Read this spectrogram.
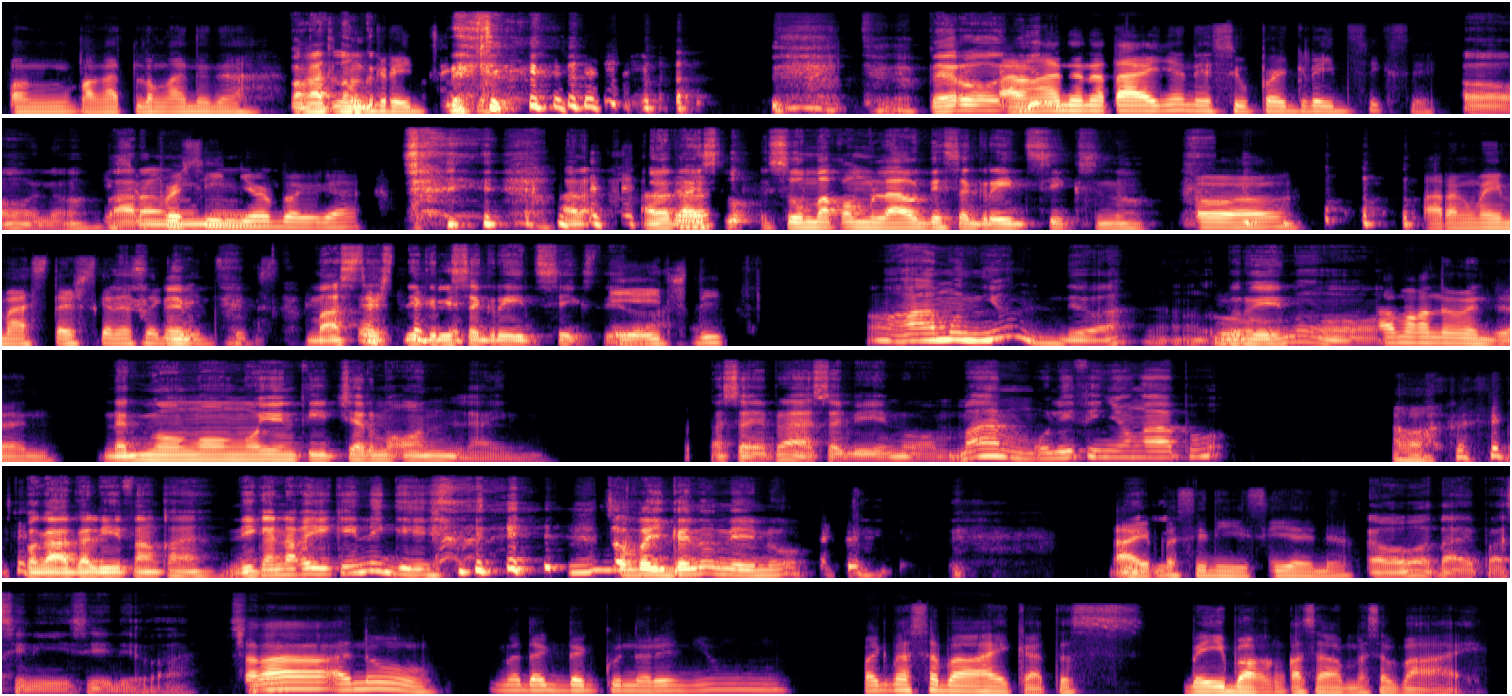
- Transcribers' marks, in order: laugh; laugh; chuckle; giggle; laugh; tapping; other noise; chuckle; laugh; chuckle
- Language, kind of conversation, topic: Filipino, unstructured, Paano nagbago ang paraan ng pag-aaral dahil sa mga plataporma sa internet para sa pagkatuto?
